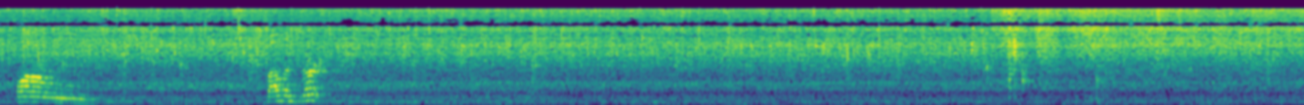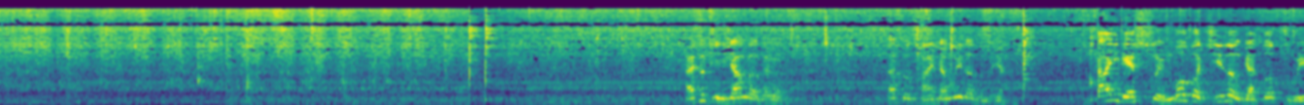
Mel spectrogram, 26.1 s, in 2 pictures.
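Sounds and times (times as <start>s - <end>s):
chicken sizzling in a pan: 0.0s - 26.0s
chopsticks clicking and scraping pan: 9.9s - 11.3s, 13.6s - 18.2s, 21.2s - 24.2s.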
